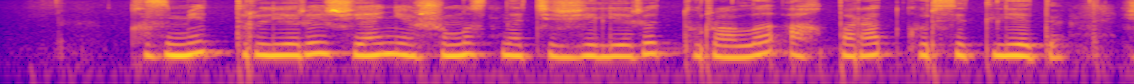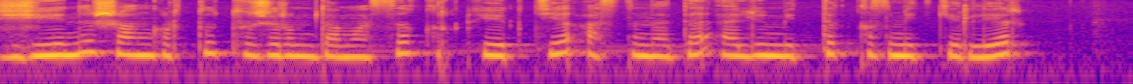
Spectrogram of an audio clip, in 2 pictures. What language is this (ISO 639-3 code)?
kaz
